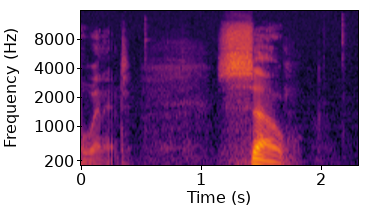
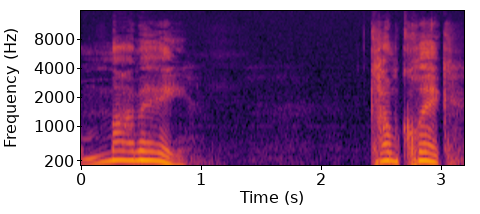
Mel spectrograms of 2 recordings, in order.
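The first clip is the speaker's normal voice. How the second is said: calling out; 8 semitones higher than usual. Retold or imitated. Yelling out of the bathroom.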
